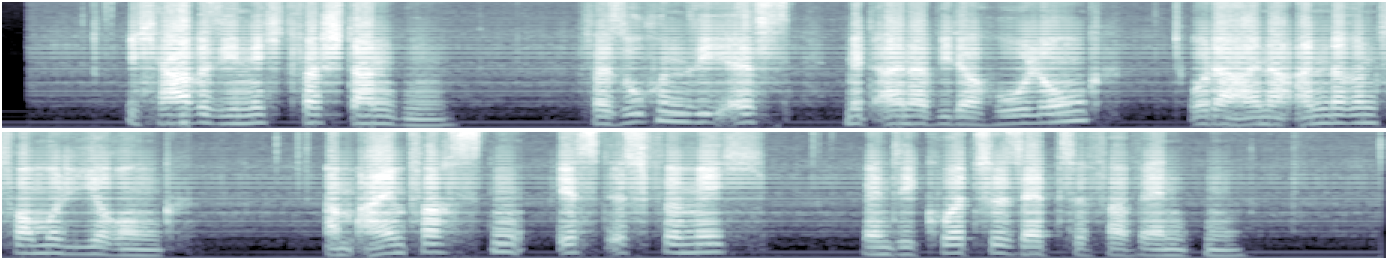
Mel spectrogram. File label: Saw slow; SmartKom; Prototypen Stimme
